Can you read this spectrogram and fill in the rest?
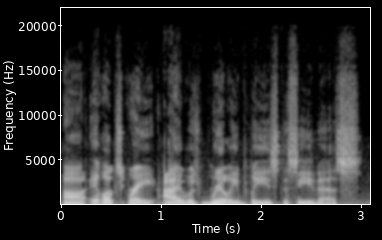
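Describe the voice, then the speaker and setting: A man's voice: fairly high pitch, very animated, measured pace, no room sound. A man hosting a casual panel chat about toy news in an upbeat, enthusiastic manner. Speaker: podcast host.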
